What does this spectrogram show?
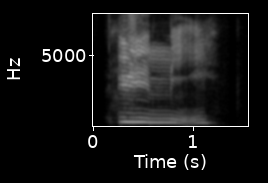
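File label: "yu4 mi3", Mandarin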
